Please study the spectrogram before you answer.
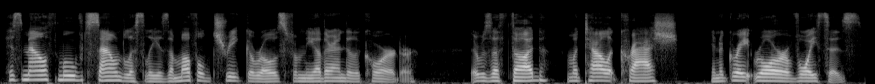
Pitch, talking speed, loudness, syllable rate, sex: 160 Hz, 200 wpm, -20 LUFS, 5.5 syllables/s, female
